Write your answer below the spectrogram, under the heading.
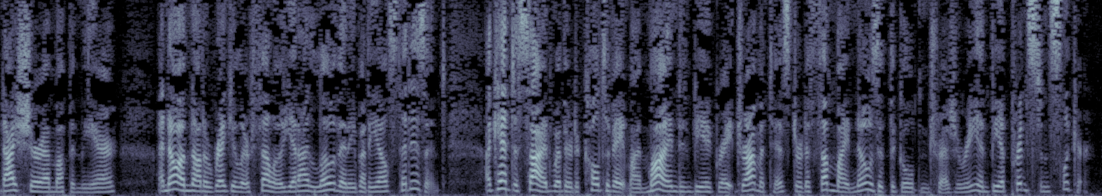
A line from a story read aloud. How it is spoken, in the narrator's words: sighed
